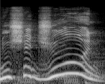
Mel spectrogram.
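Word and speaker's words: نوش جان: Nooshe-jun.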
